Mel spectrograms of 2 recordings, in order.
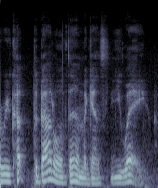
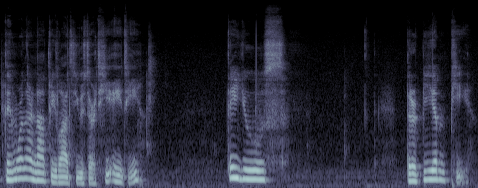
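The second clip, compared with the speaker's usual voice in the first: light, bad Russian accent. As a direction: narrate in a shaky Russian accent. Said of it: "I'll stop doing my Russian accent".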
